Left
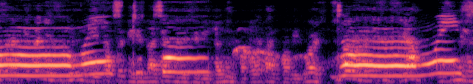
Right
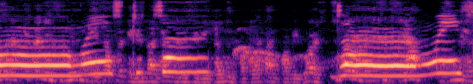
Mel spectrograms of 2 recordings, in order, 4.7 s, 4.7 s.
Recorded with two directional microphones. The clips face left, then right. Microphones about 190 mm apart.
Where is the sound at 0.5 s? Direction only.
5° right (ahead or behind).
